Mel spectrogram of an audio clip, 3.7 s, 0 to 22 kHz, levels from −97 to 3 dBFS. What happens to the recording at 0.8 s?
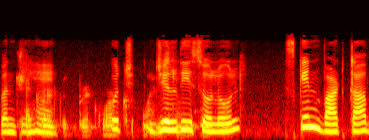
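Nothing goes wrong at 0.8 s: the speech carries on intact through that moment.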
